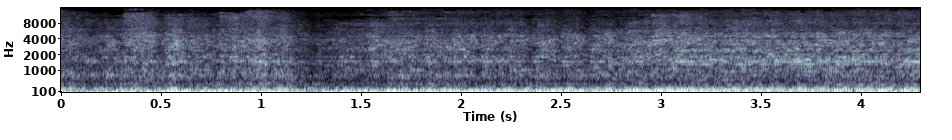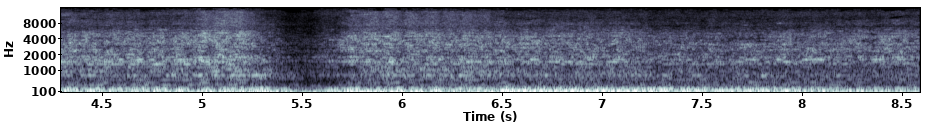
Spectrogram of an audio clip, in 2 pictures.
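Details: 1970 Ford Mustang Mach 1 V8 on its second start after long storage, running on a temporary tank with fresh gas. A deep, uneven rumble with brief stumbling sags; the owner hopes good fuel will clear the rough running.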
